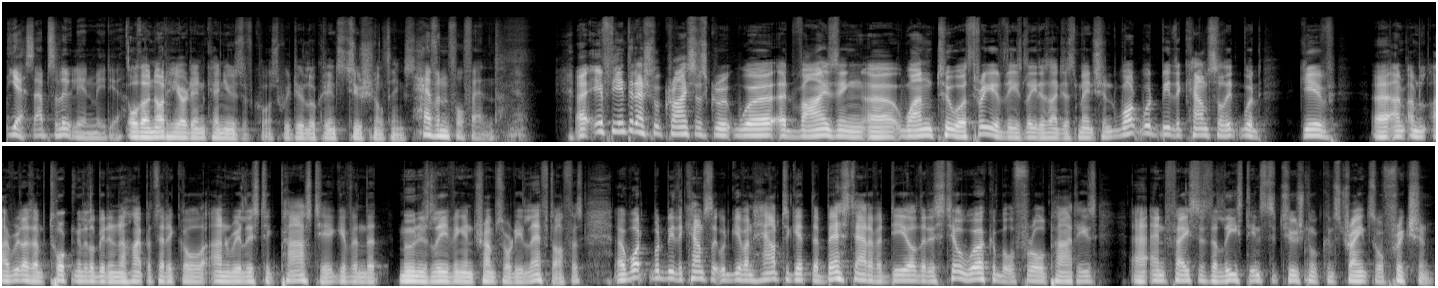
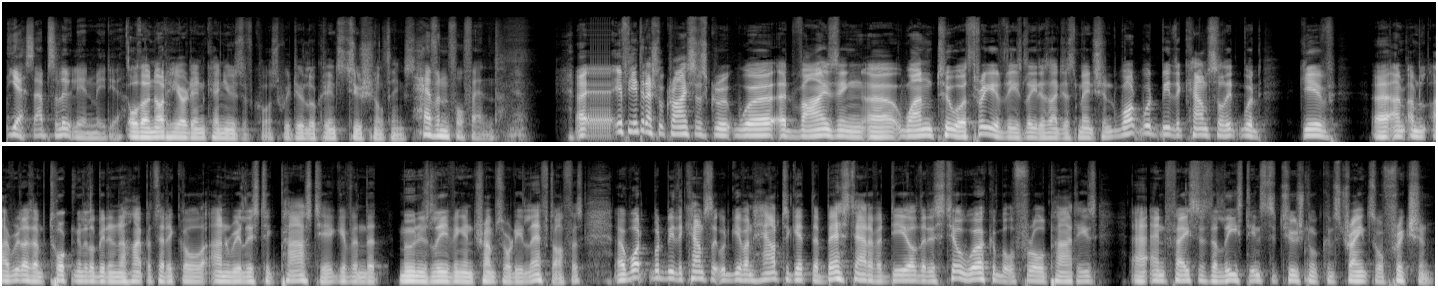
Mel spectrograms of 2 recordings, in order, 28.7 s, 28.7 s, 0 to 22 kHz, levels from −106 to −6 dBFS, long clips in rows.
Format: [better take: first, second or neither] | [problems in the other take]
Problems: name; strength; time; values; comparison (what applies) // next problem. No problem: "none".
first | audio freezing; at 6 s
